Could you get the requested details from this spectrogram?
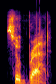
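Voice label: "soubrette", American English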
